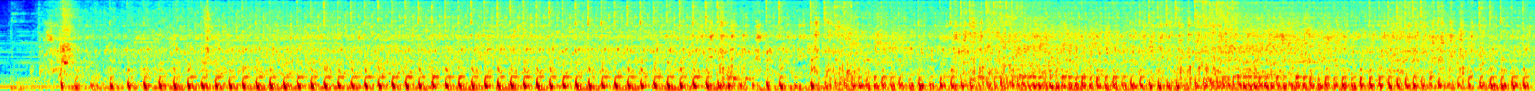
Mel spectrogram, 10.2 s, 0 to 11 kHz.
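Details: Friend's Honda CD50 small single-cylinder engine, just rebuilt after an oil leak repair and run on a bench. It catches at once and settles into a quick, even idle with no odd knocks. A cam chain tensioner noise was expected, but there was less odd noise than feared.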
